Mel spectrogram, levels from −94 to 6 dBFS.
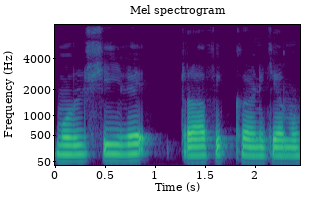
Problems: low volume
